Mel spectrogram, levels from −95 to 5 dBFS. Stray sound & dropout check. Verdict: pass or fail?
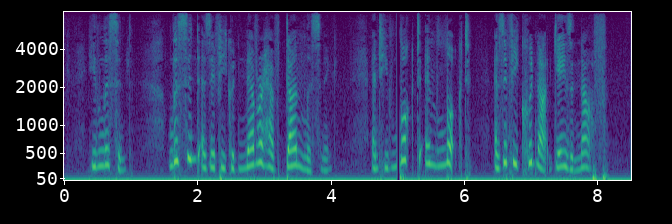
fail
